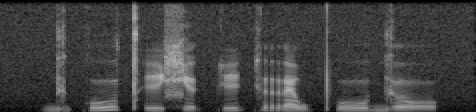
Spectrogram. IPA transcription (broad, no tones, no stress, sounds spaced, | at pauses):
ɡʲ ʊ k u tʼ i ɕ ɪ k i k r ɛ w pʼ u ɡʲ o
